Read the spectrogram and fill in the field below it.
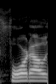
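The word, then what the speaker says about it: Fordow: So the question I have then is we've we've heard that Iran has it's the the I believe Fordo is how it's pronounced this deep underground nuclear enrichment facility.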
